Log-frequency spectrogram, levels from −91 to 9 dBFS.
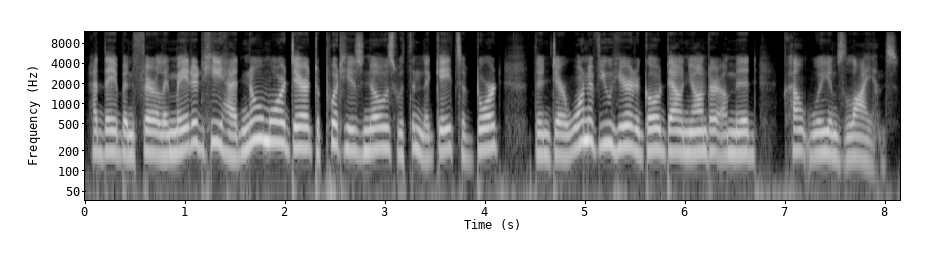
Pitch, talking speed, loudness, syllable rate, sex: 200 Hz, 245 wpm, -15 LUFS, 5.8 syllables/s, female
